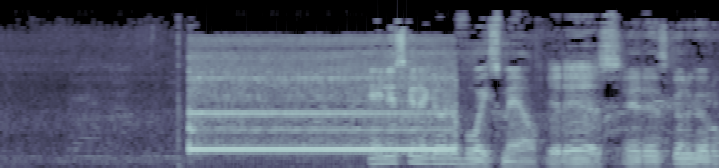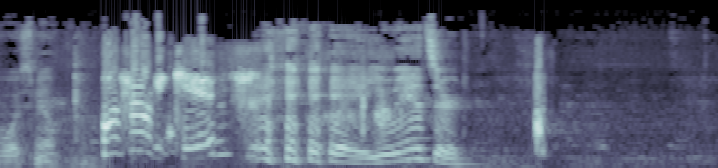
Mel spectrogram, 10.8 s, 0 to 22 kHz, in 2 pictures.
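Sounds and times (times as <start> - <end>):
ringback tone of an outgoing telephone call: 1.4 - 3.4
speech: 2.8 - 6.2, 6.8 - 9.0
laughter: 7.2 - 8.2.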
